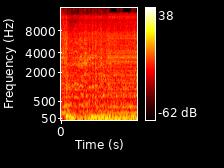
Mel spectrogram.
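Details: Diesel truck after a starter-related no-start, with a wasted part bought. Brief crank, then it catches straight away into a deep, steady rumble with no clicking. Clean start.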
